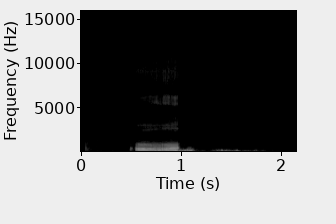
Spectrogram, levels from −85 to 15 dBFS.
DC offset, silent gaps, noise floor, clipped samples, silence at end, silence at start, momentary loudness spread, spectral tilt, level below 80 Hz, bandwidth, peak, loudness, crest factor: under 0.1%; none; -74 dBFS; under 0.1%; 0.6 s; 0.55 s; 24 LU; -9.5 dB/octave; -60 dBFS; 11 kHz; -24 dBFS; -39 LUFS; 20 dB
